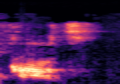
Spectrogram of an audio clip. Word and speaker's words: compte: Mais laisse-moi t'instruire sur le rôle de cette cour des comptes. Cette cour s'appelle aussi la cour des comptes, qui se prononce compte, mais qui s'écrit C-O-M-P-T-E et non C-O-N-T-E.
